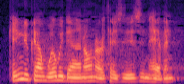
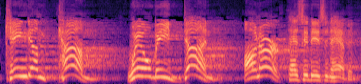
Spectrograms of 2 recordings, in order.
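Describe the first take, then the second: First: Said in the usual way. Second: Emphatic command. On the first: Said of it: "It's imperative". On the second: Shown as a demonstration. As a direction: pray it as a string of orders. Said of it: "it's just a command".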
